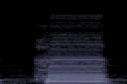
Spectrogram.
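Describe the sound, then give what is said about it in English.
A single loud blast of a semi truck's air horn, lasting about half a second: a steady, brassy, low-pitched blare with a bright buzzy edge that starts and stops abruptly, with no talking. “Honk, honk.”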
